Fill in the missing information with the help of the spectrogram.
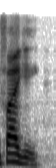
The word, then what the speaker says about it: Feige: there's a new addition over on Disney Plus Star Wars side, and that's Kevin Feige, if I pronounce that right.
